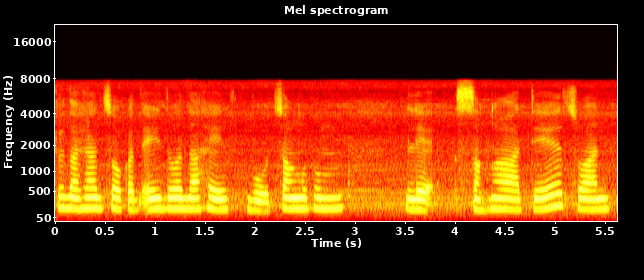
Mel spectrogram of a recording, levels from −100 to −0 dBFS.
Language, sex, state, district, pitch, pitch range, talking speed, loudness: Mizo, female, Mizoram, Aizawl, 180 Hz, 175-185 Hz, 140 wpm, -16 LUFS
